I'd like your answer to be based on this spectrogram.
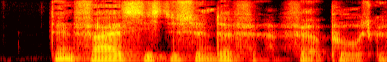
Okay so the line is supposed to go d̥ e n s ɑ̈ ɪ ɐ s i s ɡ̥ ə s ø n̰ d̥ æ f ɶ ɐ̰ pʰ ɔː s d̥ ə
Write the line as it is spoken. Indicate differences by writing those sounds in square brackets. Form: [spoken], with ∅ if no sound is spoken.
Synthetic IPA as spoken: d̥ e n [f] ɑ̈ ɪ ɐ s i s [d̥] ə s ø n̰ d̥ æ f ɶ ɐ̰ pʰ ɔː s [ɡ̥] ə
